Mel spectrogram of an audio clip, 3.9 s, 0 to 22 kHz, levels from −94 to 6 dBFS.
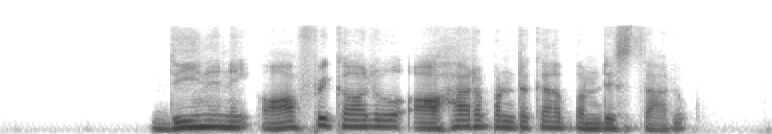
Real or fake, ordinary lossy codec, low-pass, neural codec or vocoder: fake; none; 10.8 kHz; codec, 16 kHz in and 24 kHz out, 0.9 kbps, LongCat-Audio-Codec, fine tuned four codebook decoder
